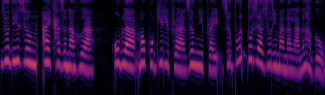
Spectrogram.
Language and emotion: Bodo, fearful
